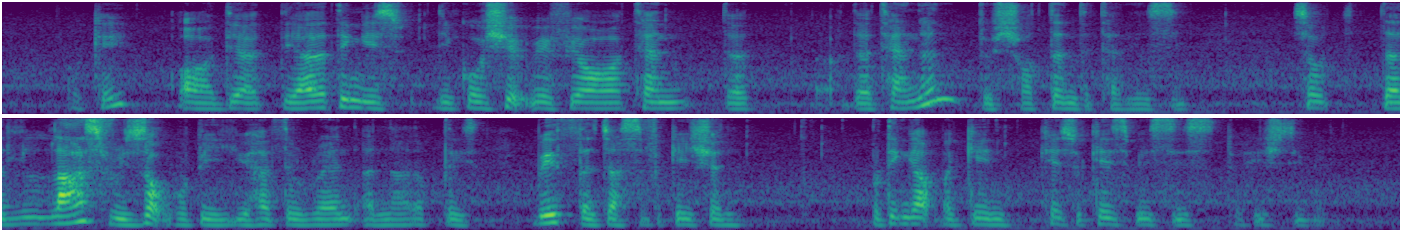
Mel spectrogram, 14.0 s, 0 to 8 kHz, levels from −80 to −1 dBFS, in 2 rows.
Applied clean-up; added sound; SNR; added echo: none; none; none; none.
